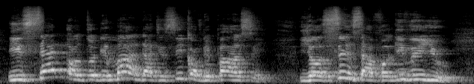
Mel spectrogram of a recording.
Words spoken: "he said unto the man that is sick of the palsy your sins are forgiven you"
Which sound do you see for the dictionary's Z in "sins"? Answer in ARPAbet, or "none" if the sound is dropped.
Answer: S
